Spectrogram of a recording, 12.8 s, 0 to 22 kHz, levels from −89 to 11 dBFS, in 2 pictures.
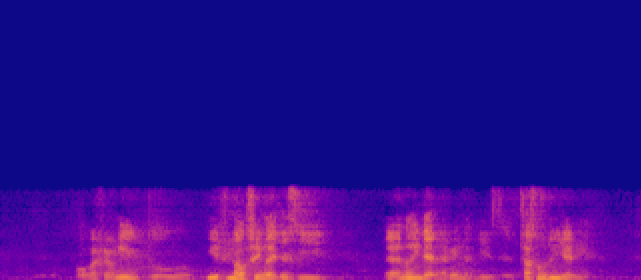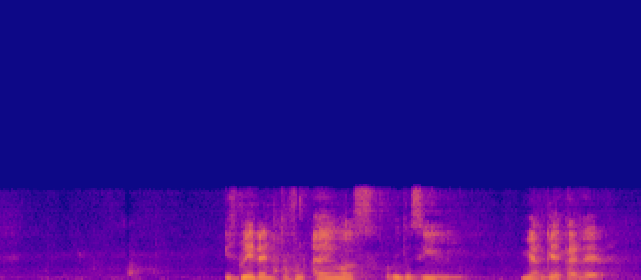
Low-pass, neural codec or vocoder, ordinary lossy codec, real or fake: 7.2 kHz; codec, 44.1 kHz, 2.6 kbps, DAC; none; fake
